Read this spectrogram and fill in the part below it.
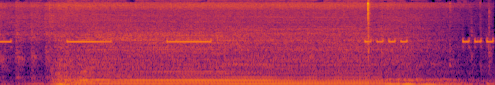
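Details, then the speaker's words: Freshly installed replacement starter, negative battery terminal cleaned: short crisp crank, engine fires at once and settles to a smooth idle with warning chimes; starter now sounds like new. "sounds like brand new let's try that one more time [Music] that is so much better"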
